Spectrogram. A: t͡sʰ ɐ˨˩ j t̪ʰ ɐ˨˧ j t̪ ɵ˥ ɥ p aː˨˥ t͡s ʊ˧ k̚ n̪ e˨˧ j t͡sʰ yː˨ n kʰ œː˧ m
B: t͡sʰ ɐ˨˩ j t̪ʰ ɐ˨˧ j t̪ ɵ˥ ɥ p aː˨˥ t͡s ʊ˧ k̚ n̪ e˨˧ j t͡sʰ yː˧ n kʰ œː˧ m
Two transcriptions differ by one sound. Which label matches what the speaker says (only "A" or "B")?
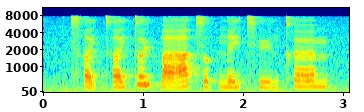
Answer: A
